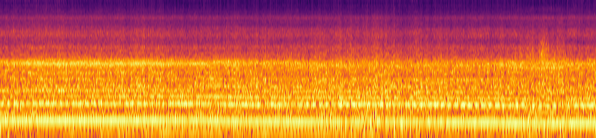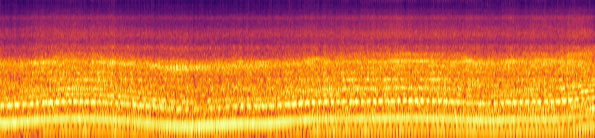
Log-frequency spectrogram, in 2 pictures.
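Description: A small motor whines loudly and steadily, its pitch dipping and rising.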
